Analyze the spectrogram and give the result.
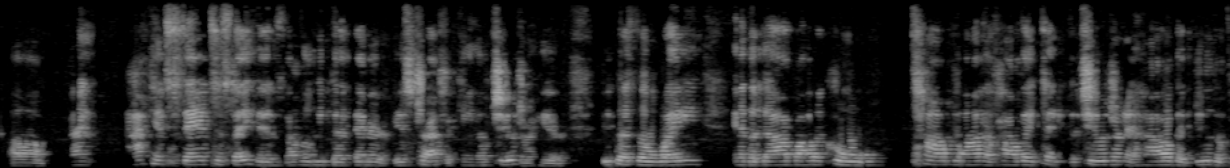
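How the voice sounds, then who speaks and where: A woman's voice: lowish voice, dark tone. Earnest woman streamer in echoing room. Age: middle-aged or older. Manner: earnest, halting, emphatic. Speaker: live-stream host. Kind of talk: informal spoken commentary to viewers. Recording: roomy, distant mic, faint noise.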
